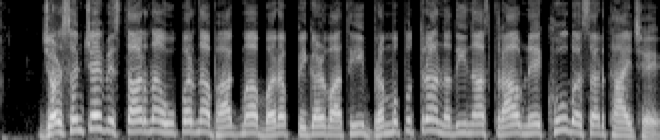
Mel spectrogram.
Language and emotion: Gujarati, neutral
